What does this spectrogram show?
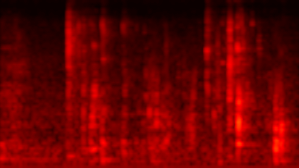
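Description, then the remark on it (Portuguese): Someone sips water from a bottle: a quiet run of soft wet clicks, gulps and swallows spread across a couple of seconds, with no talking. “Já bebi aqui, já fechei minha garrafa.”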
